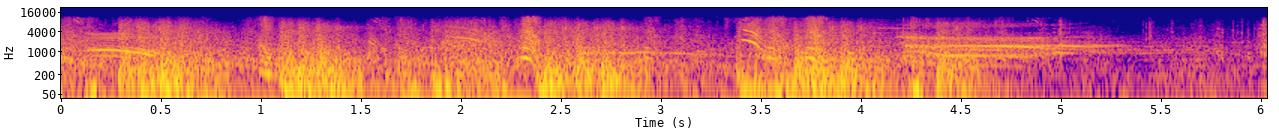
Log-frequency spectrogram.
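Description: Rifle shots and gunfire crack in bursts.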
